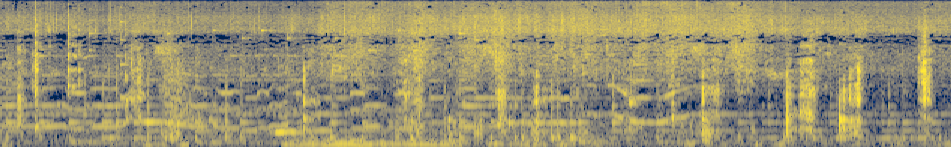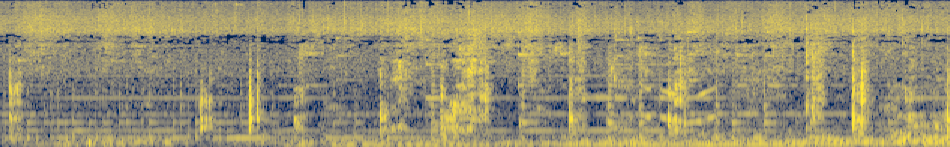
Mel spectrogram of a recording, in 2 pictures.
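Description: Diced potatoes, onion and tomato frying in oil in a clay pot, with a steady sizzle. A metal spoon stirs and scrapes against the pot, making irregular clicks and knocks.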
